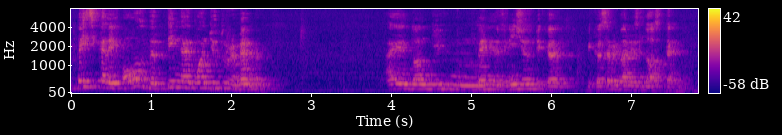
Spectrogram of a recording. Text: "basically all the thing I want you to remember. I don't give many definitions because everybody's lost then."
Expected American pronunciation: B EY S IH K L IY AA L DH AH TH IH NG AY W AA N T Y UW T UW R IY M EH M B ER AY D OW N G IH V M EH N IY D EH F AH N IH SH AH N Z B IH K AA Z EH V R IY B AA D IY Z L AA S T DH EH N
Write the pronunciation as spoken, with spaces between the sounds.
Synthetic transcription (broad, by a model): B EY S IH K L IY AA L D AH T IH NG AY W AA N T Y UW T UW R IY M EH M B ER AY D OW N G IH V M EH N IY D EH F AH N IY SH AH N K B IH K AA S EH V R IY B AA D IY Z L AA S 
